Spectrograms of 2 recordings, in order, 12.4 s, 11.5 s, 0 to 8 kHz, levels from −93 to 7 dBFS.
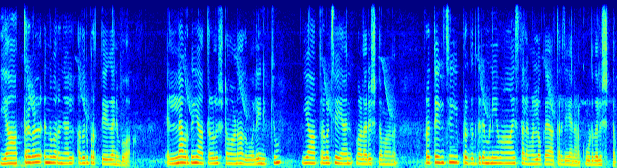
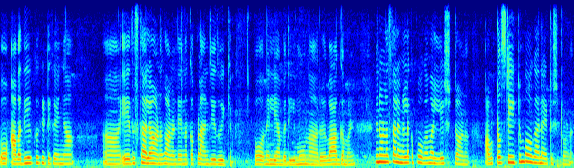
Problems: background sounds at intervals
